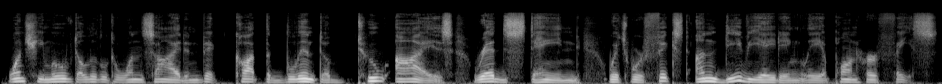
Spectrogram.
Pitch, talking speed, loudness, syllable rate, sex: 105 Hz, 160 wpm, -19 LUFS, 4.3 syllables/s, male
